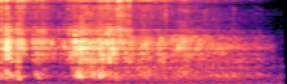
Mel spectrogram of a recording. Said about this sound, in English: So frog jumped into the pond.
